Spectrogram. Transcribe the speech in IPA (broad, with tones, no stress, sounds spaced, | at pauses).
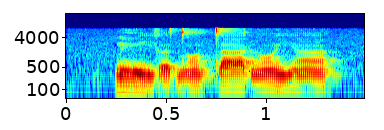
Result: k͡p ĩ˦˨ j ə˨ d ɔ̃˧ t a˧ ɡ ɔ̃˧ j ã˧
